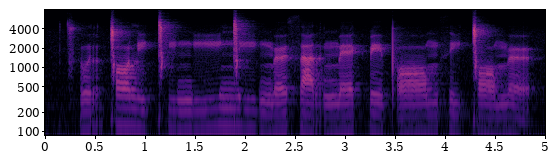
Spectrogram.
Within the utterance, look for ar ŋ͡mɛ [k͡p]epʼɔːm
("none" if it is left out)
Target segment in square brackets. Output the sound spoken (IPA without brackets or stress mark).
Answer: k͡p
